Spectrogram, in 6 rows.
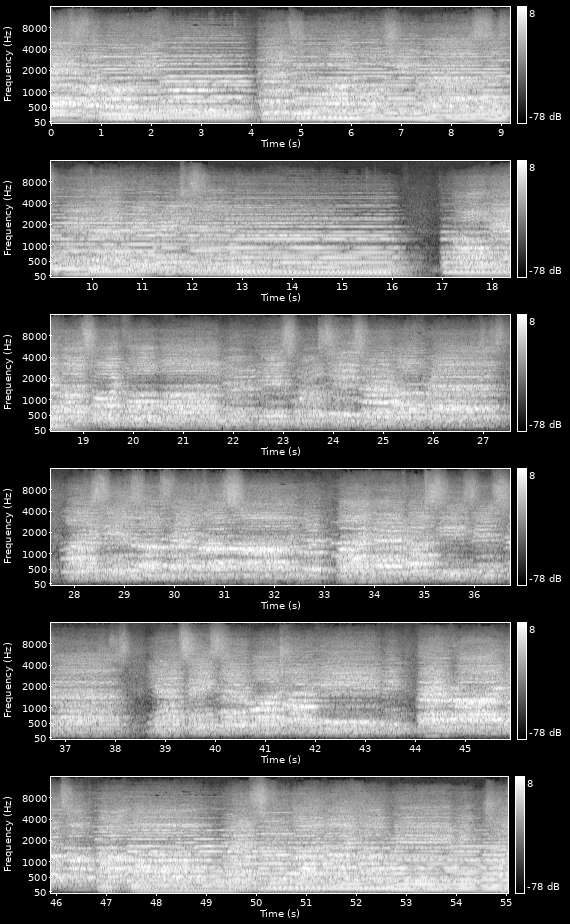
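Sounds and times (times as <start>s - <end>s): low organ chord: 0.0s - 38.1s, 38.9s - 55.0s
congregation singing a hymn: 0.0s - 55.0s.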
